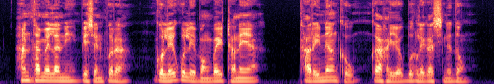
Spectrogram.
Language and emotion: Bodo, sad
